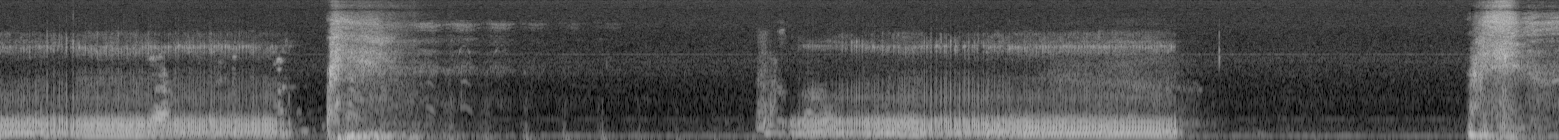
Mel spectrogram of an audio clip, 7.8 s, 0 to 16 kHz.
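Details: Heavy snoring during a live stream from a man said to have stayed up till 4 a.m.; others joke he has sleep apnea: two long, loud, buzzy rumbling snores on inhalation with quieter pauses and sharp noise bursts between them.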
